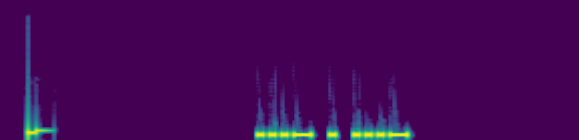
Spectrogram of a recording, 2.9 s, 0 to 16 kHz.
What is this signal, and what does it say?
Morse code, heard as a keyed tone, about 40 wpm, 700 Hz. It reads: VEV
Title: USA Call Sign Postfixes - 3 Letters 40wpm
